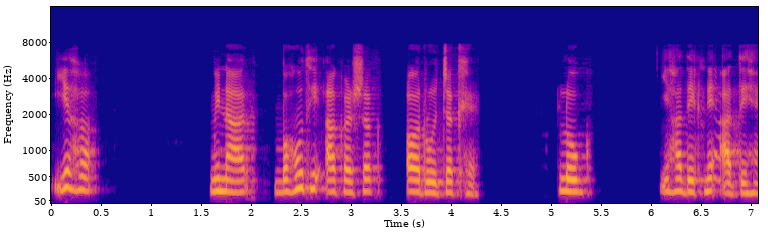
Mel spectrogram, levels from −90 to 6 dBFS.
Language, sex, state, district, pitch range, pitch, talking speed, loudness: Hindi, female, Chhattisgarh, Raigarh, 210-250 Hz, 225 Hz, 110 wpm, -17 LUFS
